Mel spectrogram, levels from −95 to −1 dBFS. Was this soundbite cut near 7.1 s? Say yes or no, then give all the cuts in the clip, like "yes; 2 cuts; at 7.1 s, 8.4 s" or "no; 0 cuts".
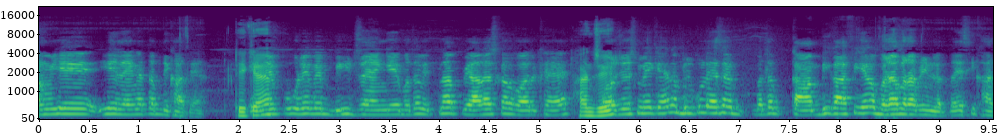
no; 0 cuts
